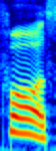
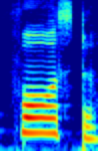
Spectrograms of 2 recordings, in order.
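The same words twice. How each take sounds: First: फर्स्ट louder and clipped short, with an अ vowel; फर्स्ट punched short and loud; emphatic first. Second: फर्स्ट said firmly for the class; pronounce first. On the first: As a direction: stamp out फर्स्ट once more for the class. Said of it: "क्या बोलते हो". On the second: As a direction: model फर्स्ट with a clear अ sound. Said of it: "तो क्या बोलते हैं". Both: Shown as a demonstration.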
